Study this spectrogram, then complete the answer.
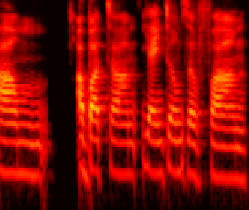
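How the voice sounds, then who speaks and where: A woman with a Bulgarian accent, very deep, low pitch, and a very slow pace. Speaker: storyteller and former filmmaker. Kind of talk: interview. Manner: hesitant, many fillers.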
